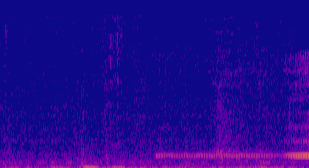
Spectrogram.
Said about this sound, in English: You can hear it ringing, so it's working.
